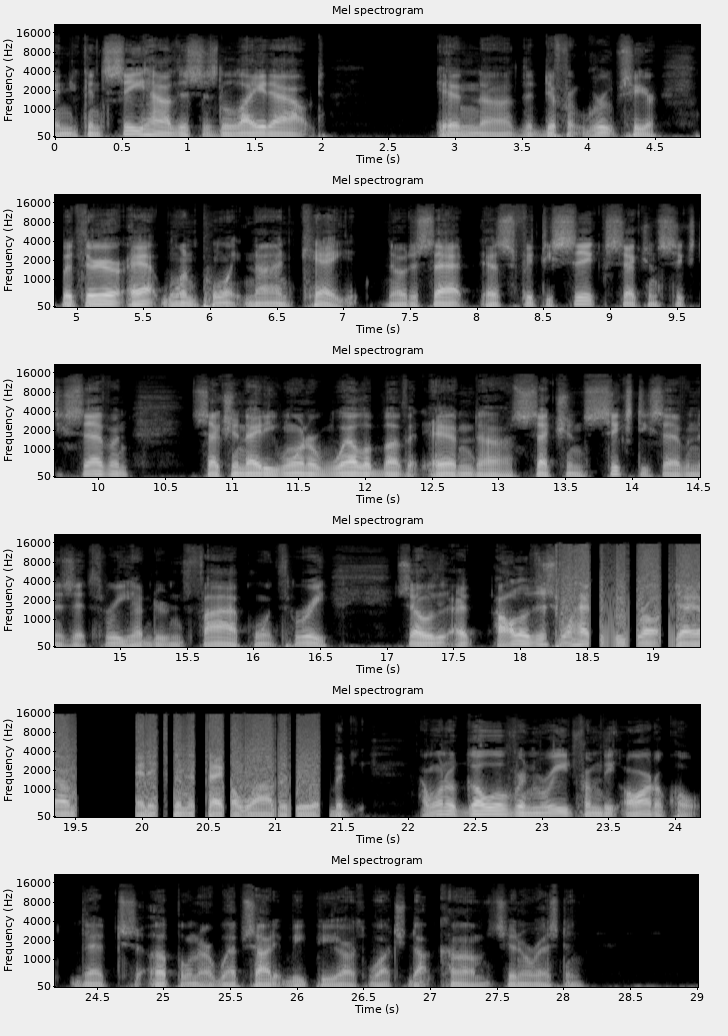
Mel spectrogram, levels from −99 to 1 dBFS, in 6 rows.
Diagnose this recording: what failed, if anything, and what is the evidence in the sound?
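Between 18.28 and 21.42 s, a sample-format conversion stage likely rounded the audio to low bit depth without dither, fitting a 4-bit word length. Because the rounding error follows the signal, the sound turns grainy and gritty, with distortion only about 10 dB below it.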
